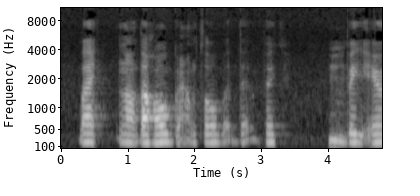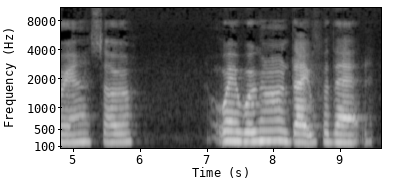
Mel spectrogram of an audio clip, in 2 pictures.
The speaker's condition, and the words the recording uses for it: Ataxia. Condition, if I quiet then I can't speak.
